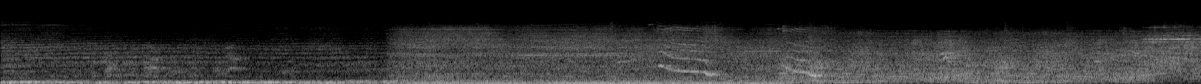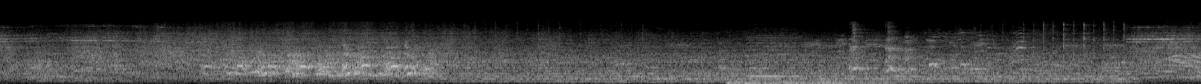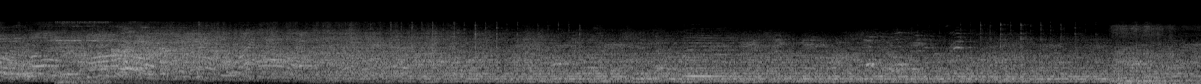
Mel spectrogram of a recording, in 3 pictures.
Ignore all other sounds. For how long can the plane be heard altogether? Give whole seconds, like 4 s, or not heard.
36 s.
